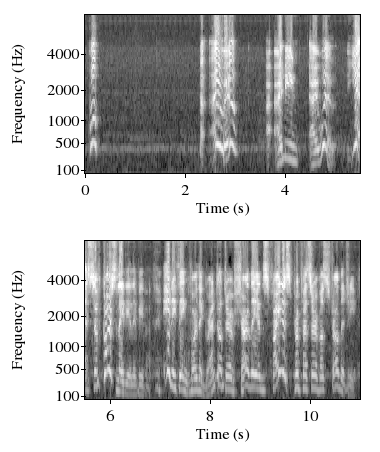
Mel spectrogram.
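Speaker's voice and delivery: stammering manservant. Acted. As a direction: scramble to agree with the lady. Manservant stammering, pitch jump.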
